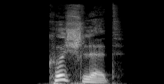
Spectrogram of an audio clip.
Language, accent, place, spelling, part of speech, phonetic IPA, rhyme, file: German, Germany, Berlin, kuschlet, verb, [ˈkʊʃlət], -ʊʃlət, De-kuschlet.ogg
- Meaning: second-person plural subjunctive I of kuscheln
